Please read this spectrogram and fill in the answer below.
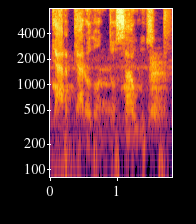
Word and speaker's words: Carcharodontosaurus: Si lo leíste como Carcharodontosaurus, vas por buen camino. Algo similar le ocurre a la RH, pues recibe una pronunciación con una R marcada, como la doble R del alfabeto escolar de antaño.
